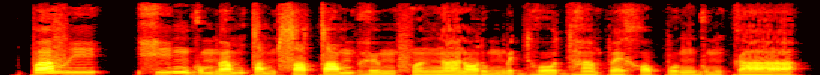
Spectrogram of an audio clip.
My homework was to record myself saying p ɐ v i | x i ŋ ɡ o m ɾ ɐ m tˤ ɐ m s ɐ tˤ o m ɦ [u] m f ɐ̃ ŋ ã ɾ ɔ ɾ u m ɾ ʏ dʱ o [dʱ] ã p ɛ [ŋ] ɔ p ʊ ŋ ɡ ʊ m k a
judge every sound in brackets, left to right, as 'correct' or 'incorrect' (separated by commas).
incorrect, correct, incorrect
